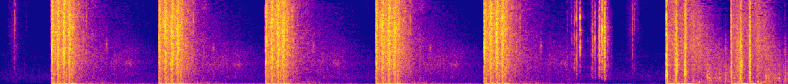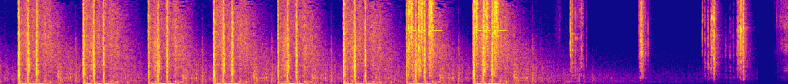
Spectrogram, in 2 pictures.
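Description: AUG burst rifle firing in Fortnite, loud sharp shots arriving first in five evenly spaced bursts, then a faster, denser run of repeated bursts before tapering off.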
